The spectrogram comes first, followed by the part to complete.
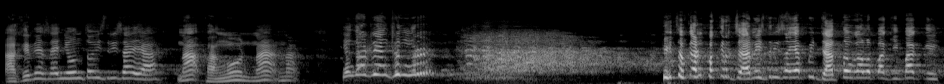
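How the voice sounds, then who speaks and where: Middle-aged man, humorous preacher, very high voice, reverberant hall. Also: normal speed, long pauses. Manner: animated storytelling, acting out voices. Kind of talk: humorous sermon. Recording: reverberant hall, faint background noise.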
